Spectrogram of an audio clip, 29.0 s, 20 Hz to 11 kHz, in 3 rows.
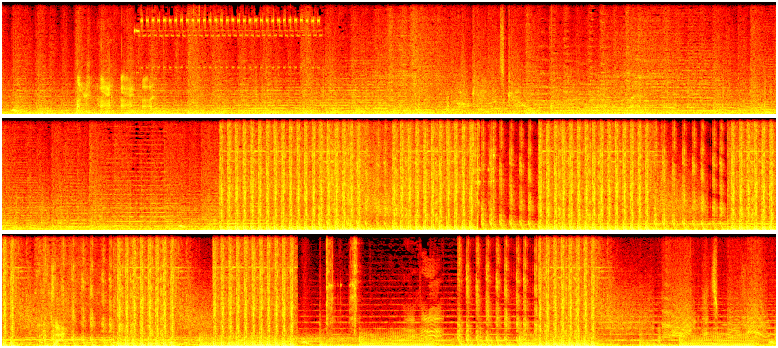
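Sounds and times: background music: 0:00.0 - 0:29.0
automatic gunfire sound effects: 0:12.4 - 0:23.1, 0:25.0 - 0:27.1.

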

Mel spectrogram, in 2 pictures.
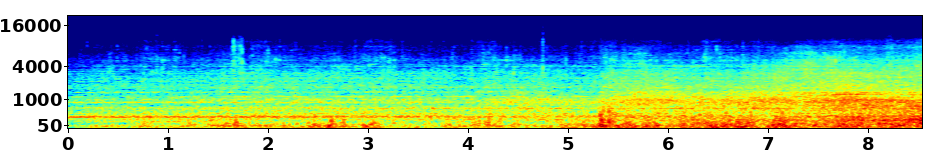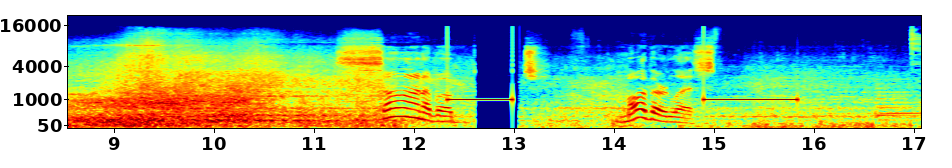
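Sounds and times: wind noise on microphone: 0:00.0 - 0:12.0, 0:15.1 - 0:17.0
vehicle passing close: 0:00.0 - 0:12.4.

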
